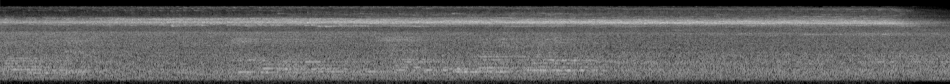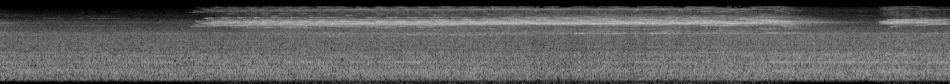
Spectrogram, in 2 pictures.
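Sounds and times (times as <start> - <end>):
high-pitched brake squeal: 0.0 - 9.5, 11.4 - 19.0
train running slowly: 0.0 - 19.0.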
